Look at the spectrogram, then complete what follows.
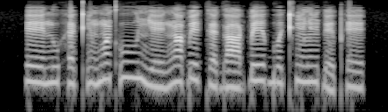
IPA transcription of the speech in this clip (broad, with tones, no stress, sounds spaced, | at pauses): eː˨ n u˨ h ɛ˨ kʼ ĩ˨ ɡʷ ã˦ kʼ uː˦ ɲ eː˨ ŋ ã˦ ɓ e˦ k ɛ˨ ɡ aː˨ k͡p eː˦ ɡʷ e˦ kʰ ĩ˦ l ĩ˦ ɗ e˨ pʰ e˦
